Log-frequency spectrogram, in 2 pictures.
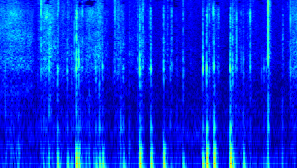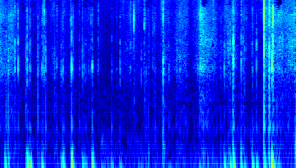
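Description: Fingertips and short nails scratch the textured surface of a large, solid purple styrofoam foam roller held upright. The result is a rapid, irregular series of dry, crinkly scratches and soft taps with a dull, low body, each cutting off almost instantly.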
